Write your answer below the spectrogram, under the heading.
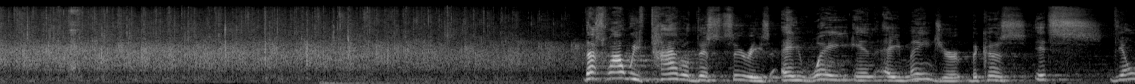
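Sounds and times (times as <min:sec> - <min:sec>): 
audience clapping: 0:00.0 - 0:06.2
speech: 0:05.8 - 0:11.3.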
